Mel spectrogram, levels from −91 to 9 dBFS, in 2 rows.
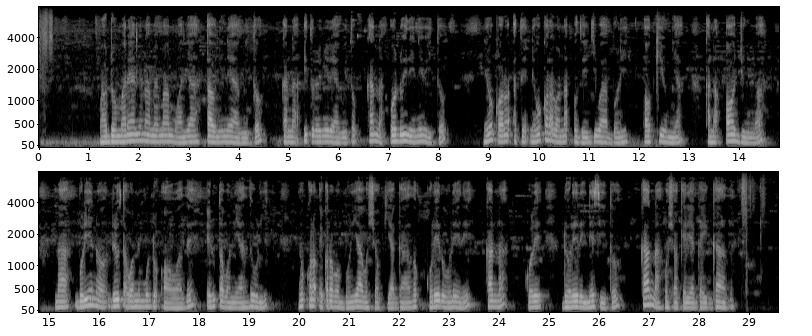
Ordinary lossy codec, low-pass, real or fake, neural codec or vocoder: none; none; real; none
